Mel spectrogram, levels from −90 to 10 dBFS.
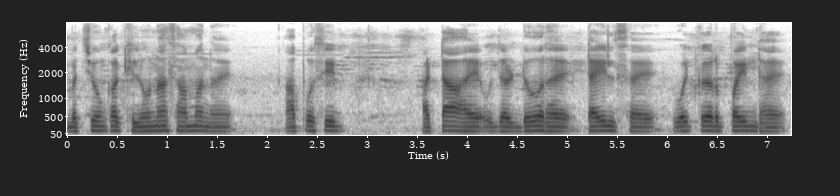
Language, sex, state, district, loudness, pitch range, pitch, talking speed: Hindi, male, Punjab, Pathankot, -18 LUFS, 115-125 Hz, 120 Hz, 140 wpm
